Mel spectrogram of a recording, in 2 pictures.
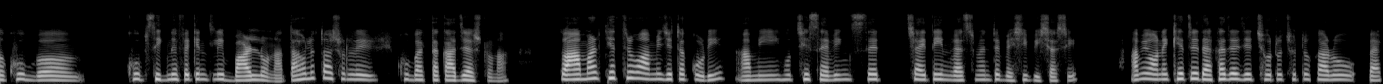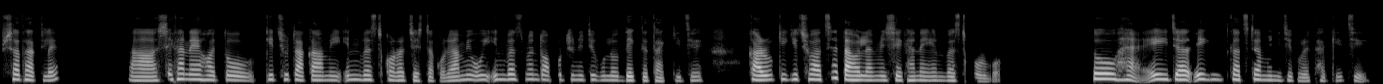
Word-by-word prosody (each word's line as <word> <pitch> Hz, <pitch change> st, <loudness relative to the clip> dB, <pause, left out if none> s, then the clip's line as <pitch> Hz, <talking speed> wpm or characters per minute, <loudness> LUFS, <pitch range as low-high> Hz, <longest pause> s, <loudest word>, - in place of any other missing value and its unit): খুব 245 Hz, -2 st, 0 dB, 0.2 s
অ -, -, +4 dB, 0.8 s
খুব 250 Hz, -1 st, 0 dB
significantly 235 Hz, 0 st, +1 dB
বাড়লো 195 Hz, +1 st, +5 dB
না, 140 Hz, -, -3 dB
তাহলে 240 Hz, +7 st, +2 dB
তো -, -, 0 dB
আসলে 240 Hz, -3 st, -3 dB, 0.4 s
খুব 235 Hz, -, -4 dB
একটা 205 Hz, +1 st, -1 dB
কাজে 195 Hz, +1 st, +4 dB
আসলো 175 Hz, -, -10 dB
না। -, -, -9 dB, 0.6 s
তো -, -, +4 dB
আমার 265 Hz, +4 st, +5 dB
ক্ষেত্রেও 290 Hz, 0 st, +3 dB
আমি 245 Hz, 0 st, -2 dB
যেটা 240 Hz, 0 st, +1 dB
করি 205 Hz, +2 st, +1 dB, 0.3 s
আমি 205 Hz, +1 st, -3 dB, 0.2 s
হচ্ছে 225 Hz, +2 st, -2 dB
সেভিংসের 225 Hz, +3 st, 0 dB, 0.3 s
চাইতে 225 Hz, -1 st, +1 dB
ইনভেস্টমেন্টে 215 Hz, +2 st, -2 dB
বেশি 185 Hz, +4 st, -4 dB
বিশ্বাসী। 175 Hz, +1 st, -5 dB, 0.6 s
আমি 240 Hz, +4 st, +1 dB
অনেক 235 Hz, 0 st, +1 dB
ক্ষেত্রে 255 Hz, +1 st, +5 dB
দেখা 225 Hz, +2 st, +3 dB
যায় 250 Hz, -2 st, +5 dB
যে 240 Hz, -, +3 dB
ছোট, 225 Hz, 0 st, -2 dB
ছোট 235 Hz, 0 st, -8 dB, 0.2 s
কারো 220 Hz, 0 st, +2 dB, 0.3 s
ব্যবসা 200 Hz, +5 st, 0 dB
থাকলে 190 Hz, -1 st, -2 dB, 0.8 s
আ -, -, 0 dB, 0.3 s
সেখানে 235 Hz, 0 st, +1 dB
হয়তো 205 Hz, 0 st, -1 dB, 0.3 s
কিছু 225 Hz, +1 st, -4 dB
টাকা 205 Hz, +1 st, 0 dB
আমি 195 Hz, 0 st, -5 dB, 0.2 s
ইনভেস্ট 220 Hz, -2 st, -2 dB
করার 195 Hz, -1 st, -1 dB
চেষ্টা 175 Hz, 0 st, -4 dB
করি 155 Hz, +3 st, -5 dB
আমি 220 Hz, -, -3 dB
ওই 215 Hz, -, -1 dB
investment 235 Hz, 0 st, -2 dB
opportunity 210 Hz, +2 st, -8 dB
গুলো 195 Hz, 0 st, -3 dB
দেখতে 185 Hz, -1 st, 0 dB
থাকি 165 Hz, +2 st, -7 dB
যে, 180 Hz, -, -5 dB, 0.6 s
কারোর 205 Hz, +1 st, +5 dB
কি -, -, -2 dB
কিছু 235 Hz, -, -4 dB
আছে 220 Hz, -, -12 dB
তাহলে 200 Hz, -2 st, +6 dB
আমি 195 Hz, 0 st, -3 dB
সেখানে 195 Hz, 0 st, -1 dB
ইনভেস্ট 180 Hz, -1 st, -5 dB
করব। 145 Hz, -3 st, -7 dB, 1.0 s
তো 260 Hz, -, +8 dB, 0.2 s
হ্যাঁ, 205 Hz, -4 st, -1 dB
এই 235 Hz, -, +4 dB
যা 220 Hz, -, +7 dB, 0.2 s
এই 240 Hz, -, +2 dB, 0.3 s
কাজটা 220 Hz, +1 st, 0 dB
আমি 205 Hz, -, -3 dB
নিজে 185 Hz, +1 st, -7 dB
করে 155 Hz, -1 st, -6 dB
থাকি। 175 Hz, +1 st, -11 dB
জি। -, -, -8 dB
215 Hz, 165 wpm, -23 LUFS, 195-235 Hz, 1.0 s, তো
